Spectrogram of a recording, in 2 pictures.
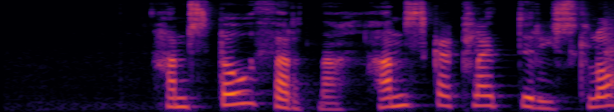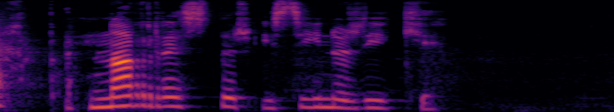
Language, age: Icelandic, 20-29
